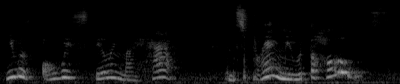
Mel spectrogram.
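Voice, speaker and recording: An earnest young storybook boy, read by a woman. The voice lifts higher as he pleads his case, with faint noise behind it. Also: lively intonation, unhurried, darkish tone. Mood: defensive.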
